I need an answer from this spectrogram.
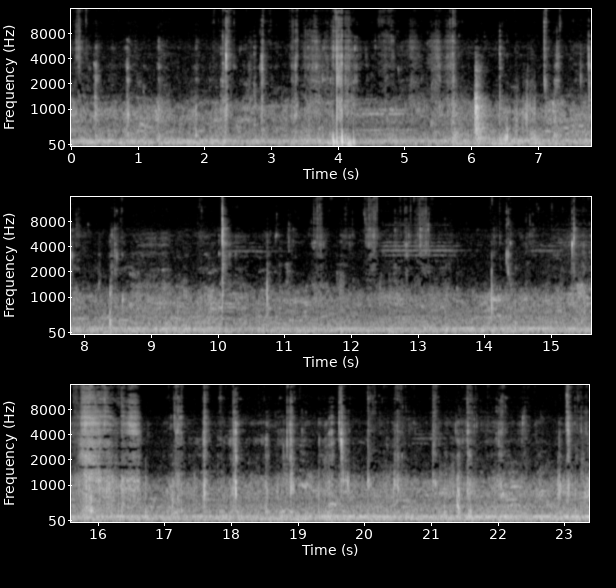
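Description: Close-miked mouth sounds of a man chewing mouthfuls of rice and fish curry eaten by hand, with many small wet clicks and smacks over a steady low hum. A sharper knock comes about four seconds in.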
